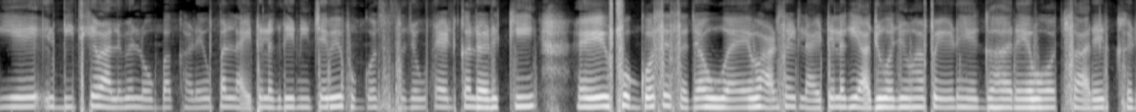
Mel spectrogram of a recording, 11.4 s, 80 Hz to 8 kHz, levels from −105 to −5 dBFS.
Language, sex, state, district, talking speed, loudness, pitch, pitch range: Hindi, female, Uttar Pradesh, Etah, 230 wpm, -21 LUFS, 230 Hz, 220-235 Hz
